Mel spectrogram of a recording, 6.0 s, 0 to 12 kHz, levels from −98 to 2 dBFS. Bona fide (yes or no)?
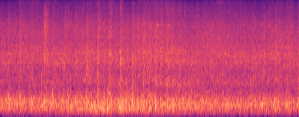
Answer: yes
